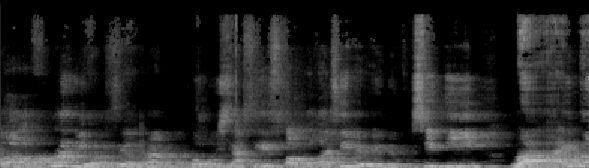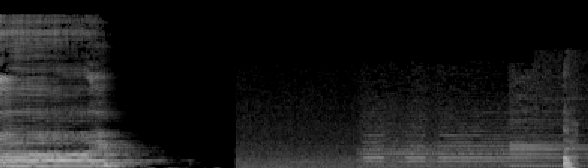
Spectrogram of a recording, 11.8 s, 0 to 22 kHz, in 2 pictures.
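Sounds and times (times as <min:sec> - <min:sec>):
speech: 0:00.0 - 0:07.1, 0:11.5 - 0:11.7
dense traffic hum: 0:08.3 - 0:11.7
car horns honking in a traffic jam: 0:09.4 - 0:11.7.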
